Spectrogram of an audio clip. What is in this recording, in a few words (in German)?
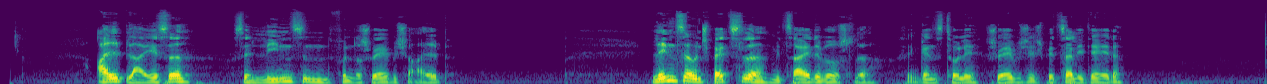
alblaisa, schwaebisch; Alb-Leisa sind Linsen von der Schwäbischen Alb.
